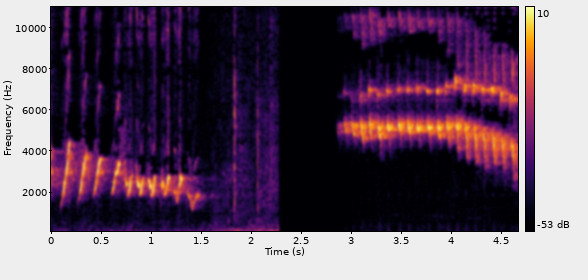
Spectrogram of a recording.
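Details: Fighting-style song of a white-rumped shama: a fast rattling series of buzzy trilled notes sliding downward, a brief pause, then a high, even, sustained trill.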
